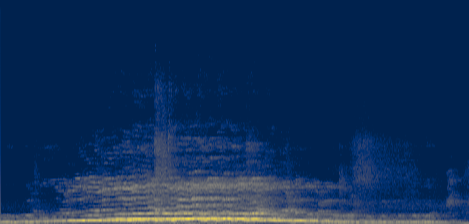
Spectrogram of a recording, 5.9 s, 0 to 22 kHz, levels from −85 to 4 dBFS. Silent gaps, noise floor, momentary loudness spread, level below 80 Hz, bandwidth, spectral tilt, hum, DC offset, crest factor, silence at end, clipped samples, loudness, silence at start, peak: none; -42 dBFS; 23 LU; -50 dBFS; 5.4 kHz; -6 dB/octave; none; under 0.1%; 16 dB; 0.35 s; under 0.1%; -17 LUFS; 0 s; -2 dBFS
